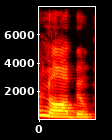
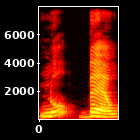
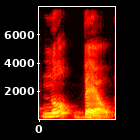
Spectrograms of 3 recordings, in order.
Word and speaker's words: Nobel: Mas a pronúncia não é Nobel, a pronúncia é Nobel com a última mais forte, portanto não tem esse acento e a pronúncia correta é Nobel.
